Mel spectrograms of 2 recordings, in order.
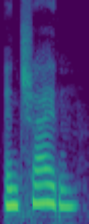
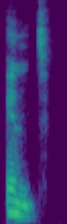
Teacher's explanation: Entonces, esto bien, yo les podría decir, mire, díganlo como ent, porque como es una E y es una E abierta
